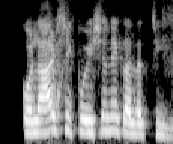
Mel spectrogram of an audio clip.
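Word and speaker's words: Kohlrausch: है तो उसके लिए कोलाश लो आता है कोलाश लो जर्मन वर्ड है जैसे प्रोनाउंस करना चाहो कर कोलाश बोलते स्पेलिंग अलग है उसकी राऊ सच मैंने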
